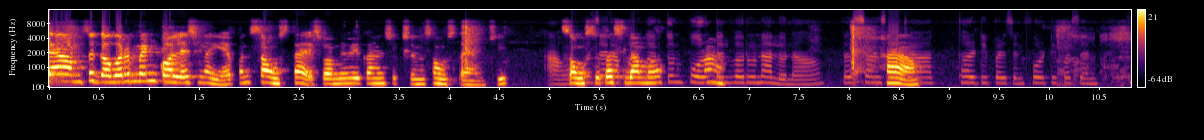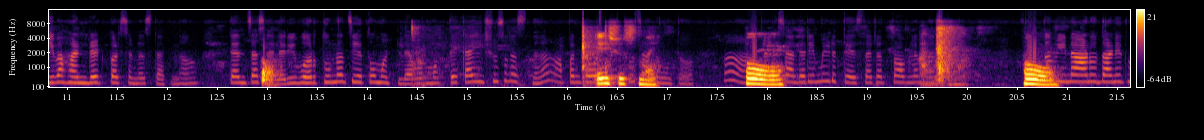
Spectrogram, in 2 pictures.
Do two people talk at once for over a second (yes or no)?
no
